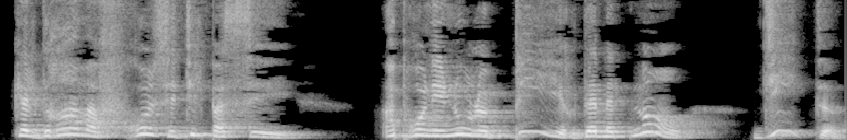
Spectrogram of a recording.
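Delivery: high, loud, urgent questioning; anxious demand. A narrator's reading. Miss Ingram begging Rochester for news, frightened and urgent. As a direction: press him to tell the worst.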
